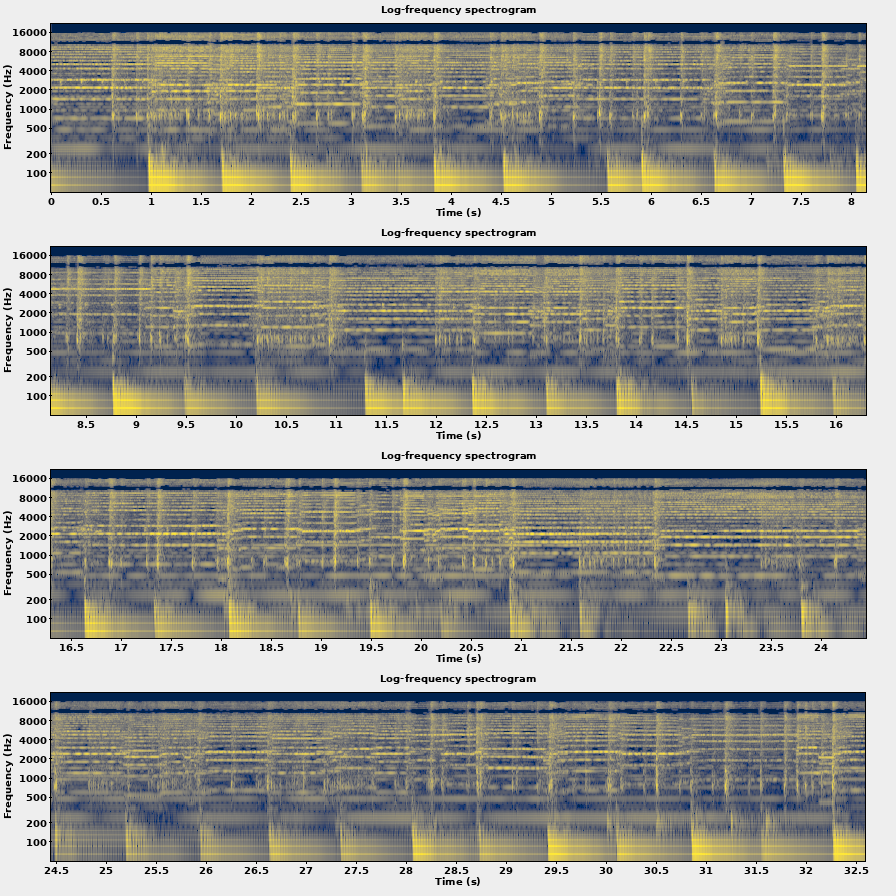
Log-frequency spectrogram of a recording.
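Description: A pipe band playing: Great Highland bagpipes carry the melody over their steady drones, with a bass drum beating a regular pulse and snare drums. The bass drum drops out for a couple of seconds about twenty seconds in.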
